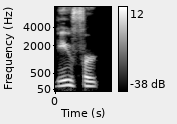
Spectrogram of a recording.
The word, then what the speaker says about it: Beaufort: I'm from Beaufort, and anybody that doesn't, Beaufort and Beaufort. So you got Beaufort, South Carolina, Beaufort, North Carolina, spelled the same, pronounced differently.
